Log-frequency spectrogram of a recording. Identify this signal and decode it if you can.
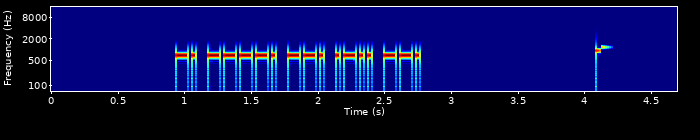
Morse code, heard as a keyed tone, about 40 wpm, 700 Hz. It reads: N9GLG
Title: USA Call Signs Repeated 2x 40wpm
